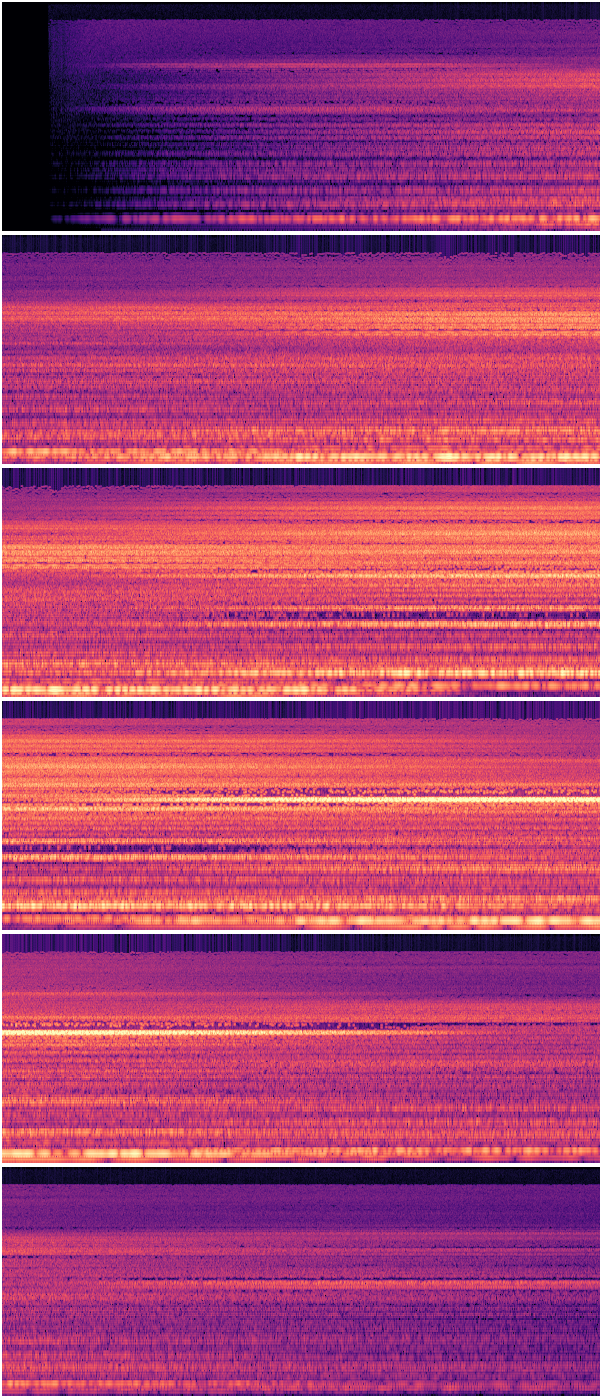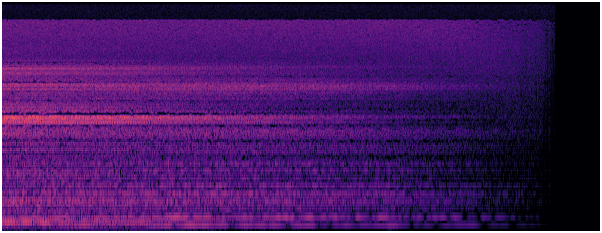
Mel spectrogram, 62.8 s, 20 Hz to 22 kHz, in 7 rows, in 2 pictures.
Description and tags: About one and a half minute of beautiful soundescapism created with Etheric Fields v 1.1 from 2MGT. Enjoy!
Ambient, Electronic, Drone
